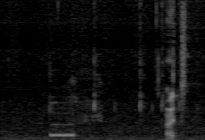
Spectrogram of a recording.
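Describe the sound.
A telephone keypad tone as a call is dialled: one short, steady beep, then a brief click, with no talking.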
